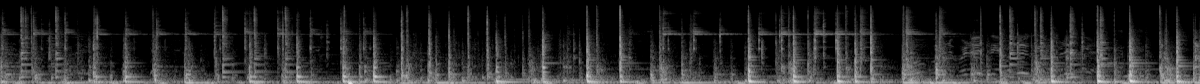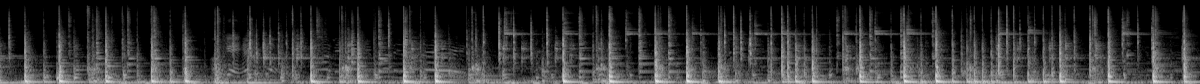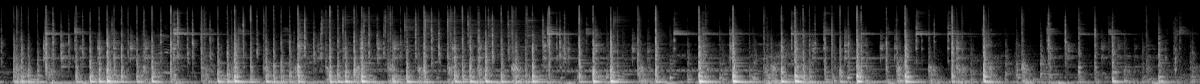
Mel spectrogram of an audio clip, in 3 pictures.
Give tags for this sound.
Festival Group Sark Trash

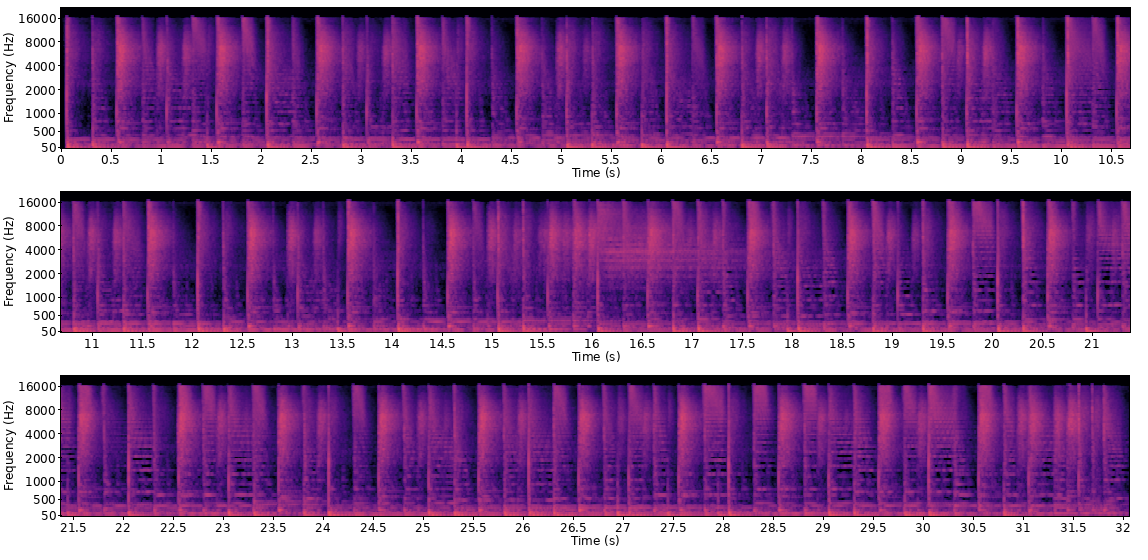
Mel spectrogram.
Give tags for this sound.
electro funky upbeat techno loop groovy dance

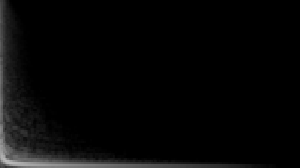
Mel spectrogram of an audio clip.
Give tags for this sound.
drum tom percussion

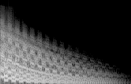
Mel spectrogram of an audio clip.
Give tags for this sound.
sfx fx game effect sound synthesizer

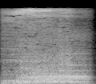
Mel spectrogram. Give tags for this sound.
part industry machine moving mechanics

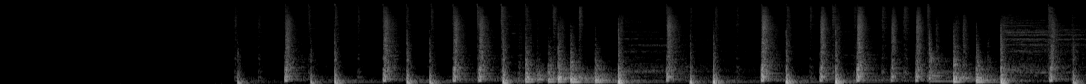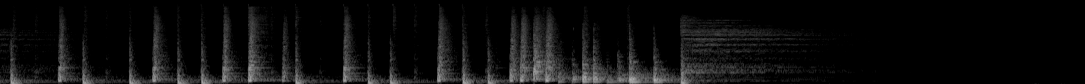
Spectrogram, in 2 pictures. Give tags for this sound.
drum drumming music

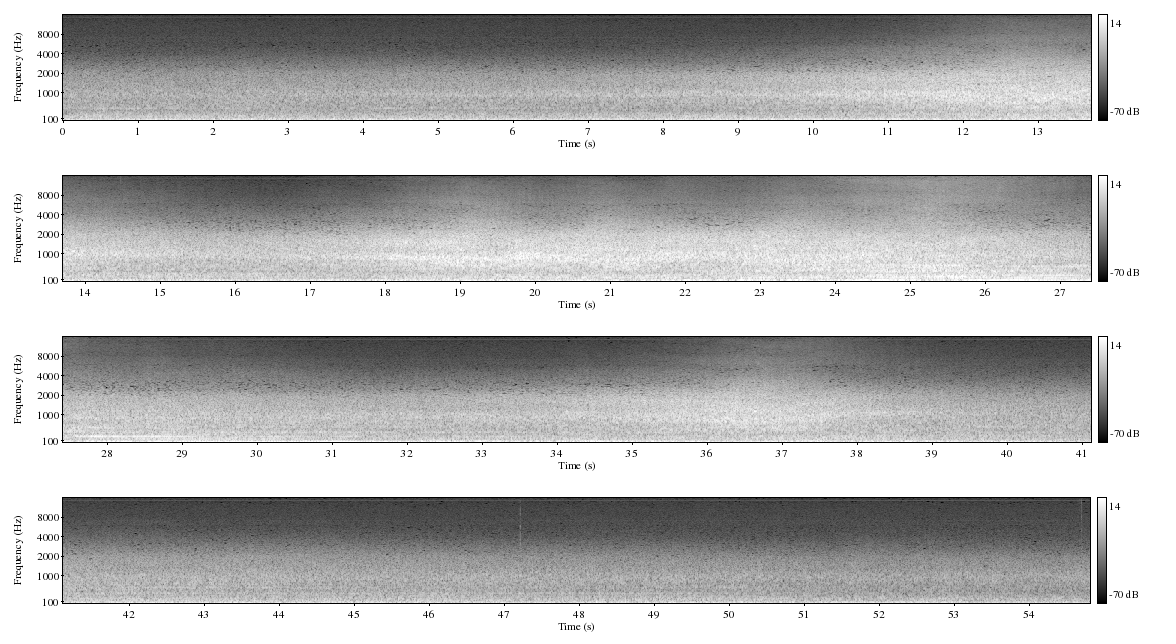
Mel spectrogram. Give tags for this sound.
cars field-recording korea seoul traffic

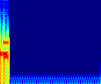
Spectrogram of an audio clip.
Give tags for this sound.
Beep Effects Game GUI Interface Menu Sound

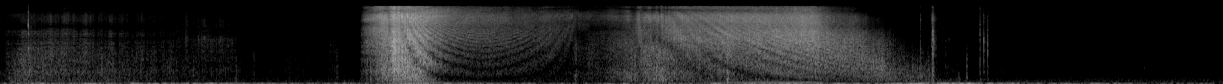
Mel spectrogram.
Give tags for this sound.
bee field-recording fire firecracker fuse impact sparks spinning stereo

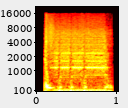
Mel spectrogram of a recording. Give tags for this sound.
samples sample VirtualDJ

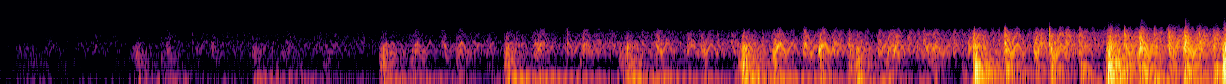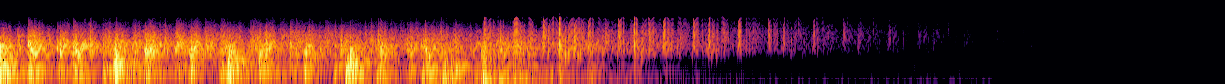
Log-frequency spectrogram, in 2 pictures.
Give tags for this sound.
effect fx sfx sound

